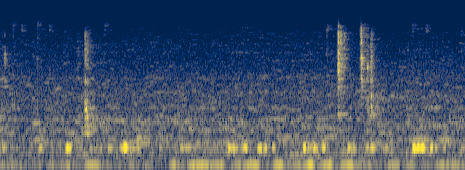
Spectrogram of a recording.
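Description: Computer mouse clicking: a single sharp click about a second in and two quick clicks near the end, over a low steady hum.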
